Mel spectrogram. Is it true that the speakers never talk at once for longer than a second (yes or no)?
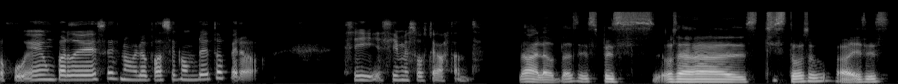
yes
